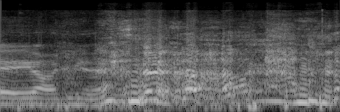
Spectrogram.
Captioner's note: all laughing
